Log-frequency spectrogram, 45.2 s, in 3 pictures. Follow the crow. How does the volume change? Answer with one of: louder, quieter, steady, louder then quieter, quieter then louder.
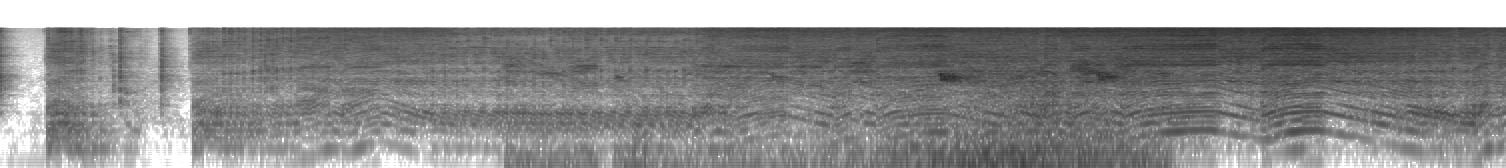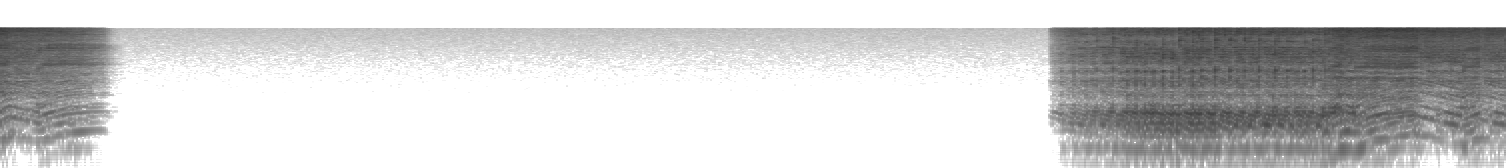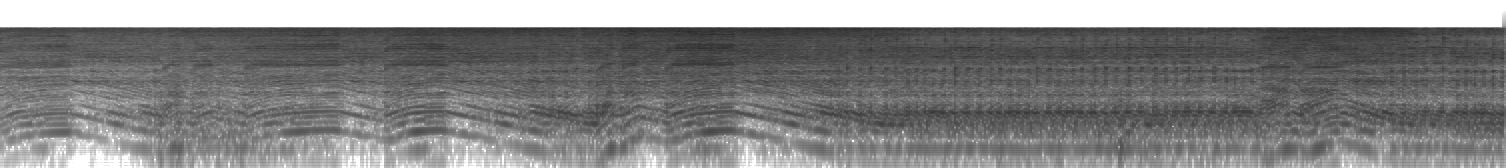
louder.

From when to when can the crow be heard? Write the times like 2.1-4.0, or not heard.
5.0-11.8.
